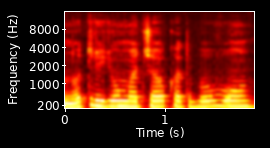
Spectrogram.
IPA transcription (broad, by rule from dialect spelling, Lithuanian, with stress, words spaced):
ˈnʊtʲrʲɪjuː mɐˈt͡ʃʲɛʊ kɐt ˈbʊʋoː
